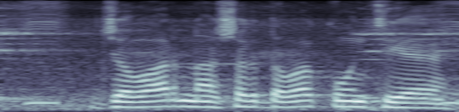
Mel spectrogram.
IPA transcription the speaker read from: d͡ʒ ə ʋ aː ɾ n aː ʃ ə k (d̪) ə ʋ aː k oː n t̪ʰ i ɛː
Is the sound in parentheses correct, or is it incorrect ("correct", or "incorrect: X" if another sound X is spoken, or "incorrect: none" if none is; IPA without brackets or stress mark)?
correct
